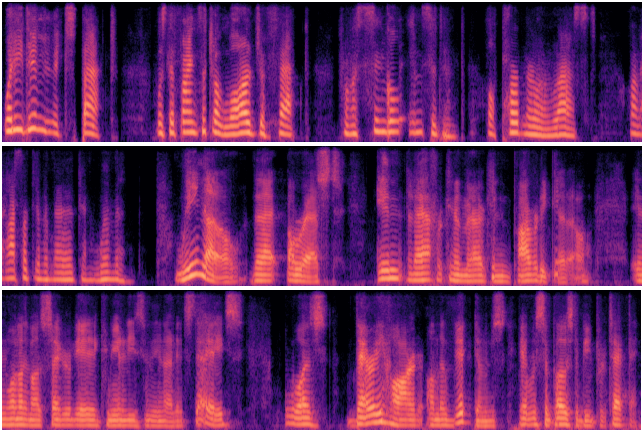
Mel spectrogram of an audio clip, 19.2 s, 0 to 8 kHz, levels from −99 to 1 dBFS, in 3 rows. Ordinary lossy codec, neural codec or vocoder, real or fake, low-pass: Opus, 16 kbps; codec, 16 kHz in and 24 kHz out, 0.6 kbps, FireRedTTS-2 codec; fake; 7.2 kHz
